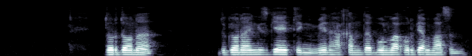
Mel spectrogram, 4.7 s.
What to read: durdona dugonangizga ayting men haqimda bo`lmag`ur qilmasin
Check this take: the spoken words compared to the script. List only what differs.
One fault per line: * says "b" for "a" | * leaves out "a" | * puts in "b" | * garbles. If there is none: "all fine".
all fine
